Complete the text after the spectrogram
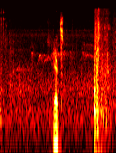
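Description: A body lands on the ground with a thud.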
